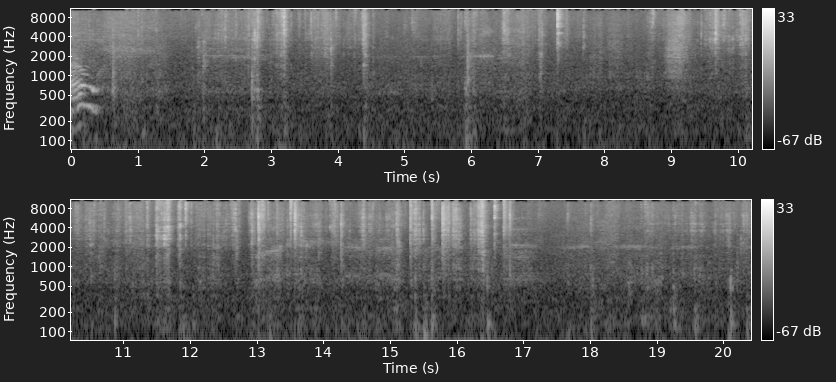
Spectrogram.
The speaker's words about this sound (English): These scissors will perhaps cut round easier, Thomas, because these are straight ones.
